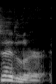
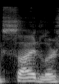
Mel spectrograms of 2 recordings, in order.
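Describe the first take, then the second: First: Sidler with a short i, as in "sid"; "Sidler" pronounced SID-ler; correct name pronunciation. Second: Seidler with a long i, as in "side"; "Seidler" pronounced SIDE-ler; mispronounced name. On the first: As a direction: say "Sidler" with first syllable rhyming with "kid". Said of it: "the name is pronounced Sidler". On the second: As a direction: say "Seidler" with first syllable rhyming with "ride". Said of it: "pronouncing it wrong". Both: Shown as a demonstration.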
